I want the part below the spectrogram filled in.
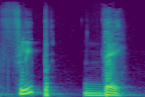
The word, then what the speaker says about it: FLIPD: Vamos a empezar con Flip, D. Se escribe F-L-I-P-D. FLIPD.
